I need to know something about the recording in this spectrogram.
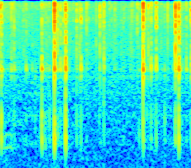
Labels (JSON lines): {"label": "ambient", "recorder": "HydroMoth"}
